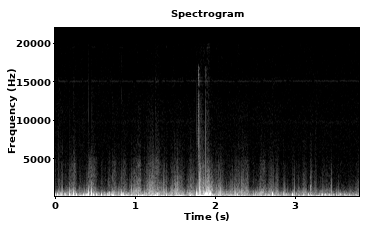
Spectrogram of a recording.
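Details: Ordinary bowel sounds: continuous deep gurgling and bubbling rumbles from the abdomen, recorded without pressing on the tummy.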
